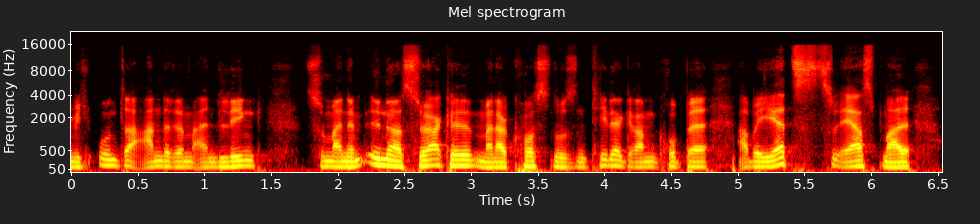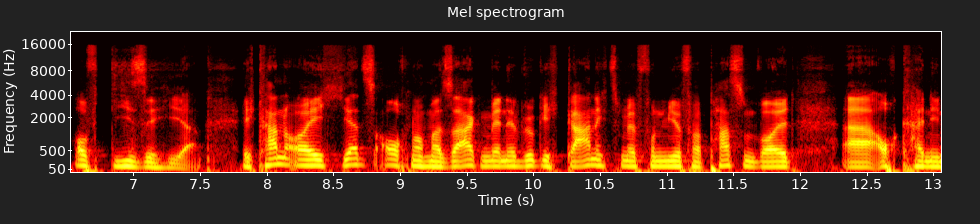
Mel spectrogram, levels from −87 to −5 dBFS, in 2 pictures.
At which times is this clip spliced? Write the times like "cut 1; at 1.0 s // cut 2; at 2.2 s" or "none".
cut 1; at 5.0 s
